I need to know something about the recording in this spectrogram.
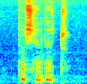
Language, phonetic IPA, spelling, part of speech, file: Polish, [pɔˈɕadat͡ʃ], posiadacz, noun, LL-Q809 (pol)-posiadacz.wav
